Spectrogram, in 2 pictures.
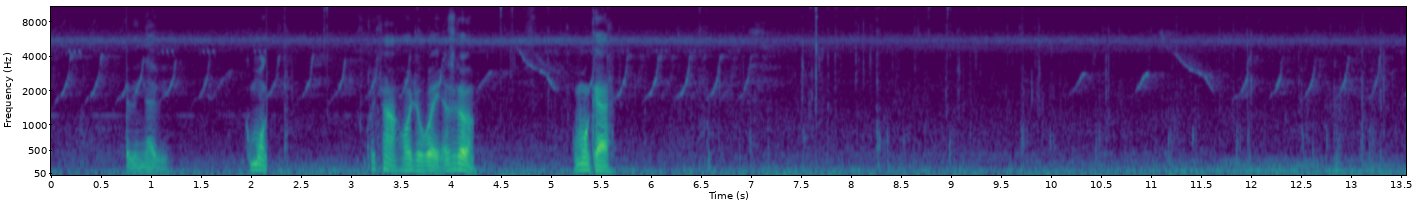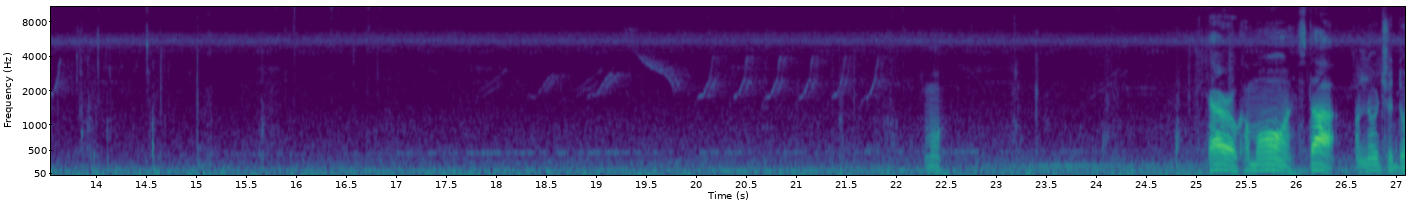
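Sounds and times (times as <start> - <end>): bird chirping: 0.0 - 9.2, 9.8 - 14.8, 16.8 - 27.0
insects buzzing: 0.0 - 27.0.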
